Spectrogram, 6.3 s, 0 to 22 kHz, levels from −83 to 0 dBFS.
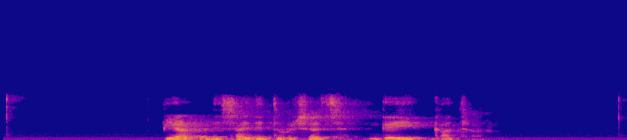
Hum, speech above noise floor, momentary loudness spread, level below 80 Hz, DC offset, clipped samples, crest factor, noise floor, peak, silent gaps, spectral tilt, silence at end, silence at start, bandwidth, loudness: none; 35 dB; 14 LU; -68 dBFS; under 0.1%; under 0.1%; 20 dB; -64 dBFS; -10 dBFS; none; -5 dB/octave; 1.5 s; 1.65 s; 7.6 kHz; -29 LUFS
